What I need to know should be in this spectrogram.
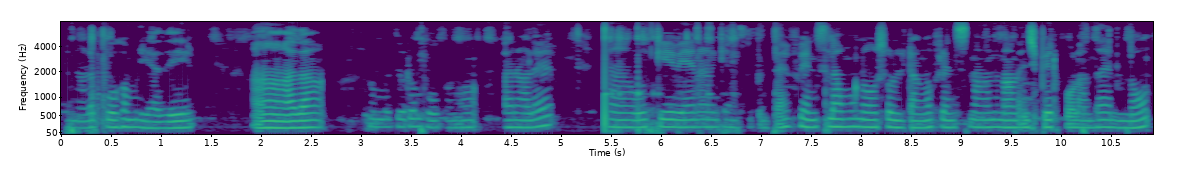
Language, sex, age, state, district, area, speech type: Tamil, female, 18-30, Tamil Nadu, Tiruvarur, rural, spontaneous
